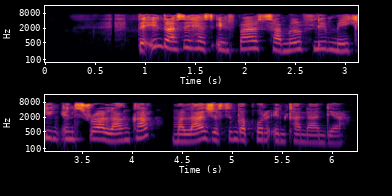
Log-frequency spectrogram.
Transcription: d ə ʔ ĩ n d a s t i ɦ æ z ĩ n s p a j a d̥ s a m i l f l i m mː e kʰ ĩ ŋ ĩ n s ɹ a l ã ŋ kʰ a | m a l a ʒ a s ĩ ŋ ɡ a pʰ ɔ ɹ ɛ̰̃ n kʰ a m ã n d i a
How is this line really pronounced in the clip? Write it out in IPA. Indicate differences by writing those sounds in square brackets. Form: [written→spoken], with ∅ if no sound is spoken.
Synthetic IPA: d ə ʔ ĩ n d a s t i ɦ [æ→ɛ] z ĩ n s p a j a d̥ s a m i l f l i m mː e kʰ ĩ ŋ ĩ n s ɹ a l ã ŋ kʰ a | m a l a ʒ a s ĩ ŋ ɡ a pʰ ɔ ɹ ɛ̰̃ n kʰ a [m→n] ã n d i a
